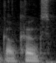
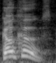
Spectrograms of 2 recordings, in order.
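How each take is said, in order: First: It is said flatly, with little energy. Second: It is said loudly, with excitement.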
